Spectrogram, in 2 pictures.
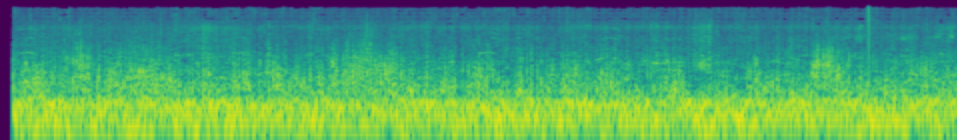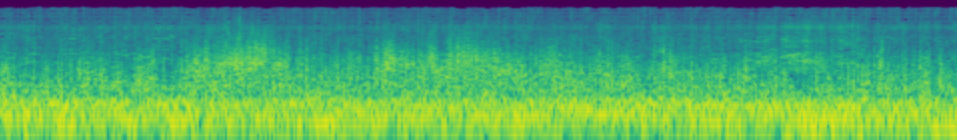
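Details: Steady low wind rumble and engine or water noise with a faint murmur of voices; no animal calls stand out.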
